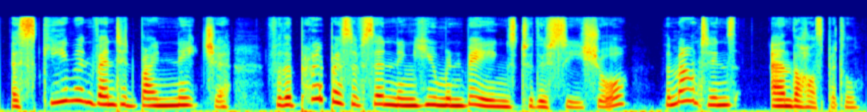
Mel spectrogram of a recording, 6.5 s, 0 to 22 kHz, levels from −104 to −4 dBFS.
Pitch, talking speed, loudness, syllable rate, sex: 260 Hz, 185 wpm, -17 LUFS, 6.2 syllables/s, female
